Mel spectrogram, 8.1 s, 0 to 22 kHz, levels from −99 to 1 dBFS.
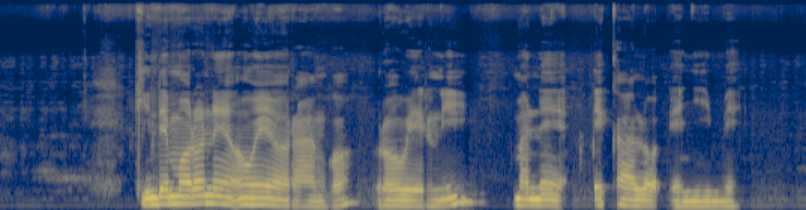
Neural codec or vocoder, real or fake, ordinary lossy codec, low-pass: none; real; none; 19.8 kHz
